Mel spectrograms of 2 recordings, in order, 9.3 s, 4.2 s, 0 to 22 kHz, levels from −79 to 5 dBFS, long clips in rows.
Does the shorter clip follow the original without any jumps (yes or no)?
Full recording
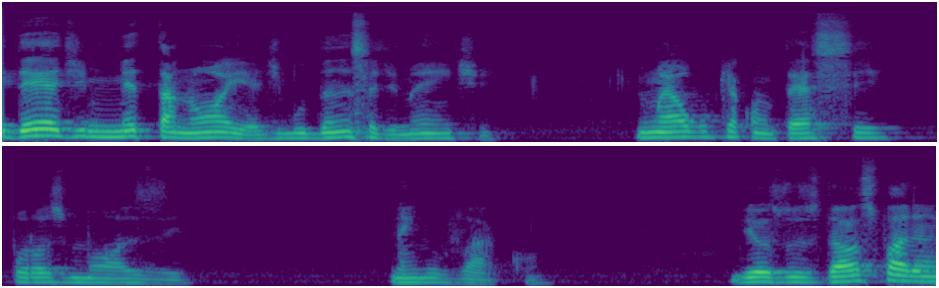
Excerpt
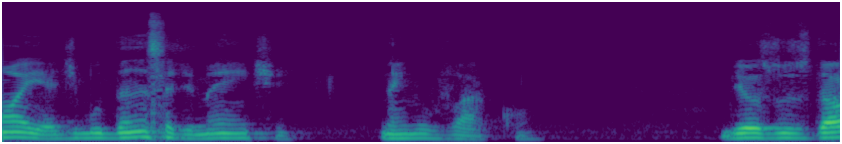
no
